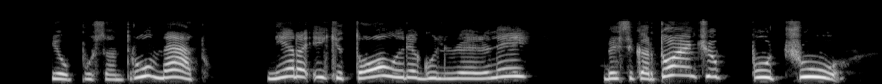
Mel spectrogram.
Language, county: Lithuanian, Panevėžys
